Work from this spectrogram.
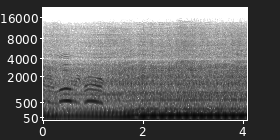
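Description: A Kubota L345DT tractor plowing snow in low reverse gives a steady low engine drone that grows louder and fuller midway, with a brief voice near the start.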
